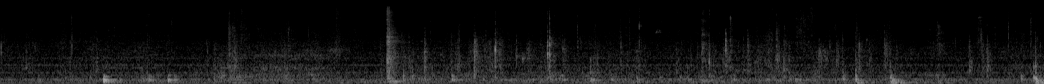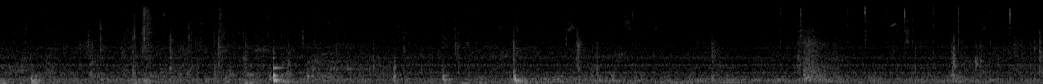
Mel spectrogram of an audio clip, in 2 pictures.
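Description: Knocks and bumps sound on a table close to a microphone.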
